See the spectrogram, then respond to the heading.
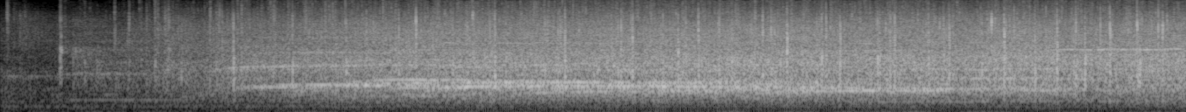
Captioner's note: attendees cheer and clap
